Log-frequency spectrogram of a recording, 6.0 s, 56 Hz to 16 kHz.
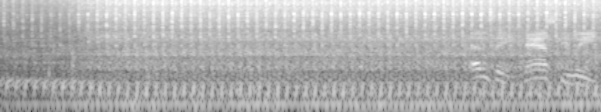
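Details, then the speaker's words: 2015 RAM 5.7 HEMI at idle after installing aftermarket DIY headers with new studs and gaskets: sharp, steady puffing tick at firing rhythm from an exhaust leak at the passenger-side header gasket; driver side quiet. "all right so quick little side note driver's side is quiet as a mouse the passenger side is leaking pretty good good"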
